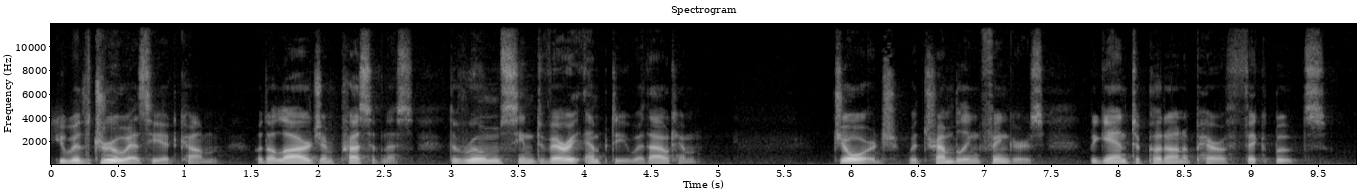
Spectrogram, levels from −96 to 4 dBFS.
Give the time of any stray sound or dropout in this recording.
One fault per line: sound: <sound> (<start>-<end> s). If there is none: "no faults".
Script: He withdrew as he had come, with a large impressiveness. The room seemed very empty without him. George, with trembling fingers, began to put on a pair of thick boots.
no faults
